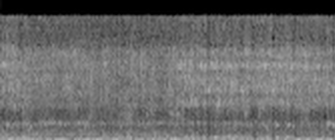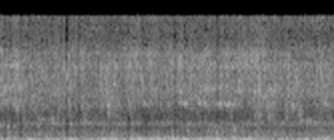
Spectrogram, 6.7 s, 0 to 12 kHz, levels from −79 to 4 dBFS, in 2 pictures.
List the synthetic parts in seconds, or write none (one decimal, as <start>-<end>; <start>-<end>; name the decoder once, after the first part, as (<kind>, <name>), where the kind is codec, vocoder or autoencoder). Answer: 0.4-1.0 (codec, HILCodec)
